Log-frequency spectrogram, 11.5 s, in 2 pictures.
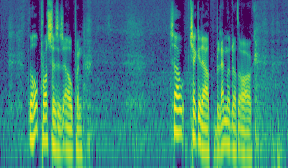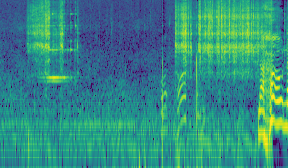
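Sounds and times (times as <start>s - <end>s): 
speech: 0.6s - 1.9s, 3.4s - 5.3s, 10.9s - 11.4s
ice clinking in a whiskey glass: 6.6s - 7.4s.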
